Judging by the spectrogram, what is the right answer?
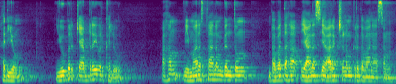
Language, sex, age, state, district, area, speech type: Sanskrit, male, 18-30, Kerala, Ernakulam, urban, spontaneous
